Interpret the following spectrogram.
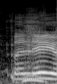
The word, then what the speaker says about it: paleo: Paleo carnivore. Paleo diet. Paleo, because it's like paleontology. Paleo diet. Paleo, like paleontology, like the old like Ross from Friends. Yeah, paleontologist. Paleo.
